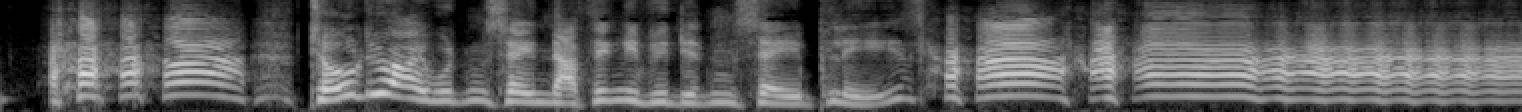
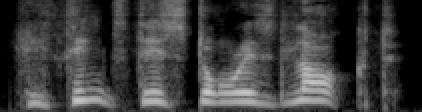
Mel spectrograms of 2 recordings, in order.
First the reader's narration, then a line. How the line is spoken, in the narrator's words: Harry whispered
